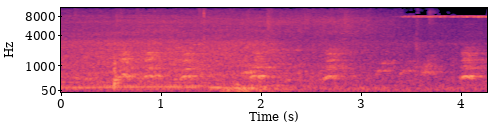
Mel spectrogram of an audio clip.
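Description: A dog whimpering: short, high whines repeated about twice a second. A low hum runs underneath and stops about two seconds in.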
